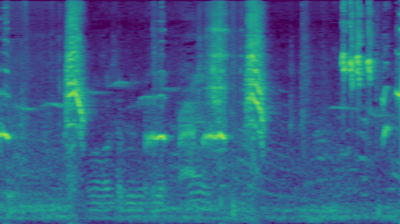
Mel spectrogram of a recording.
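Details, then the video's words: Oriental magpie-robin with Cililin song material: a few harsh buzzy bursts and short clear whistles over a low background hum, closing with rapid high notes. "Burung Kacer Isian Cililin"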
